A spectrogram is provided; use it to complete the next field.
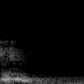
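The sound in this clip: A single short throat clearing from someone with something stuck in the throat, a low gruff rasp lasting a fraction of a second, then quiet.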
